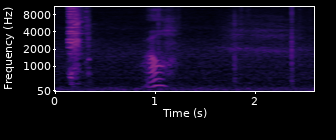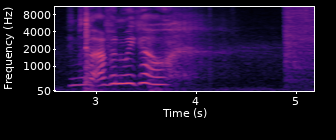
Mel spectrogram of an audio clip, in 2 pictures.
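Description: A young woman speaks calmly and softly.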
